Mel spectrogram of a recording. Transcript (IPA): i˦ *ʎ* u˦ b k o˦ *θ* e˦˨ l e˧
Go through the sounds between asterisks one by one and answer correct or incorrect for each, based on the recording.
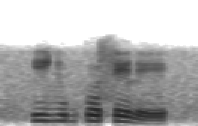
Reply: correct, incorrect

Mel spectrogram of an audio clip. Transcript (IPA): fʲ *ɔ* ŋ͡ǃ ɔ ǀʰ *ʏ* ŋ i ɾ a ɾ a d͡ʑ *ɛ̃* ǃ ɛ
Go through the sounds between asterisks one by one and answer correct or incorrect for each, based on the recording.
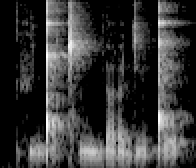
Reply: incorrect, correct, correct

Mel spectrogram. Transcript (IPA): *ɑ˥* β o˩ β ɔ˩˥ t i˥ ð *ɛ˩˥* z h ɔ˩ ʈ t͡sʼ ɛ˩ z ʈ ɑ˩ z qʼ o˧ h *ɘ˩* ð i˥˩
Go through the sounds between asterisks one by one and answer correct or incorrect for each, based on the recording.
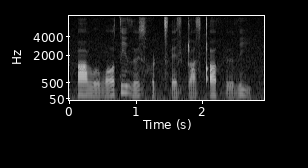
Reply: incorrect, incorrect, incorrect

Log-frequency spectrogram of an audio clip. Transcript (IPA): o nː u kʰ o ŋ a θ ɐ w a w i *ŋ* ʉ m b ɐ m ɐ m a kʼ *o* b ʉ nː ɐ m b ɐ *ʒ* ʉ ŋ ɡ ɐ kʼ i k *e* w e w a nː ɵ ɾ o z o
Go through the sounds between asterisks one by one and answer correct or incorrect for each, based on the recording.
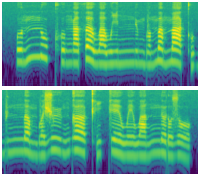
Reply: incorrect, incorrect, correct, correct

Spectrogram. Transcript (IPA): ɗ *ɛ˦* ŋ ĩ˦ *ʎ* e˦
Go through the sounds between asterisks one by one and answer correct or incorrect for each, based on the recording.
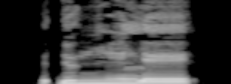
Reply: incorrect, incorrect

